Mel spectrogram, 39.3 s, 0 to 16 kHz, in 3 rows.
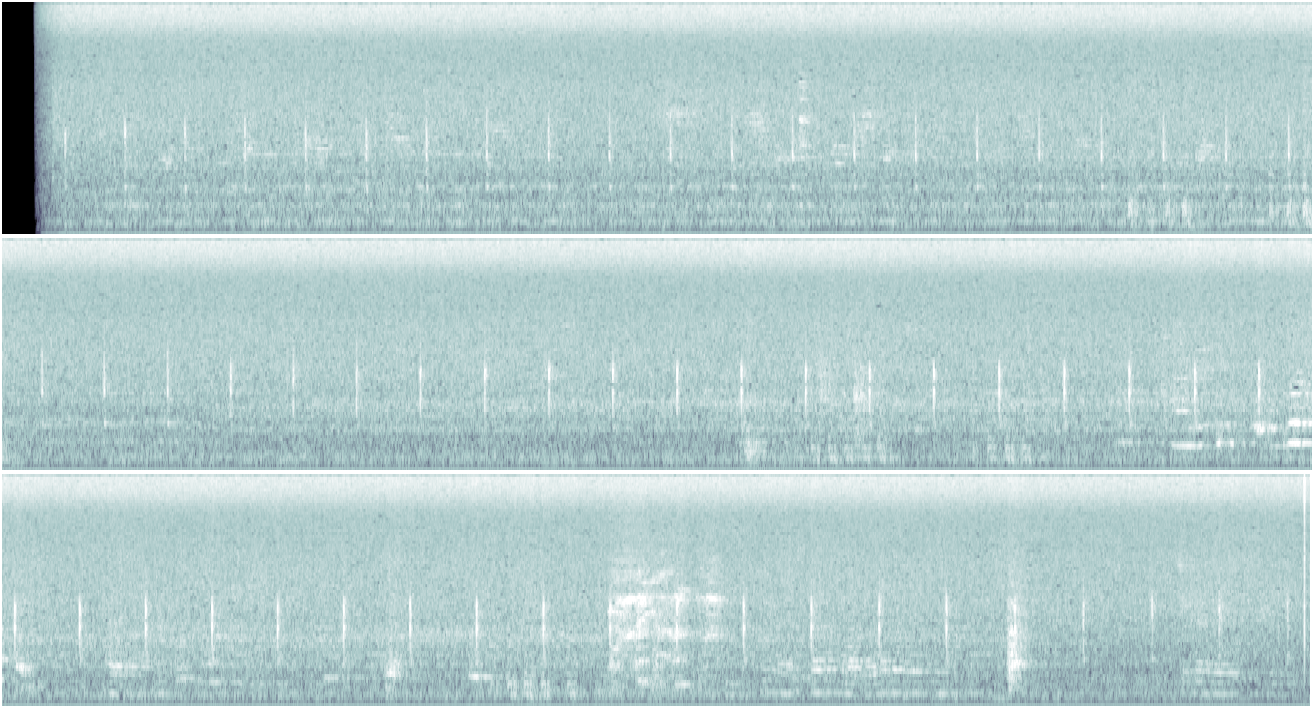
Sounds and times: human voices in the background 0:32.2 - 0:36.5

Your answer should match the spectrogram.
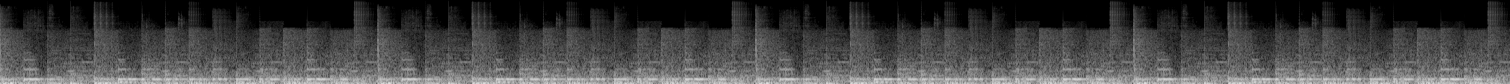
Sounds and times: Drum Loop 0:00.0 - 0:15.1

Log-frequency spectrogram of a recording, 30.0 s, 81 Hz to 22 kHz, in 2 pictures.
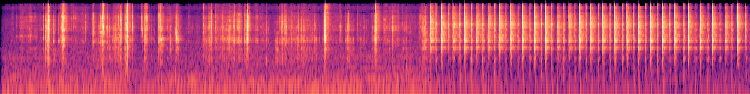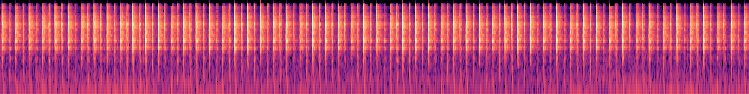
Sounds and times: wind-up chattering novelty toy 0:08.5 - 0:29.9

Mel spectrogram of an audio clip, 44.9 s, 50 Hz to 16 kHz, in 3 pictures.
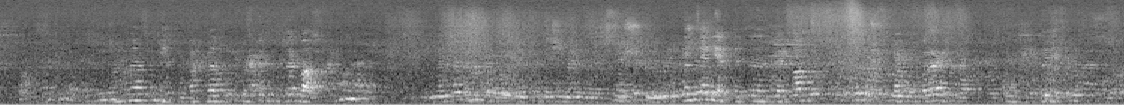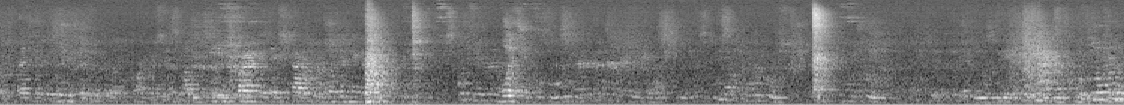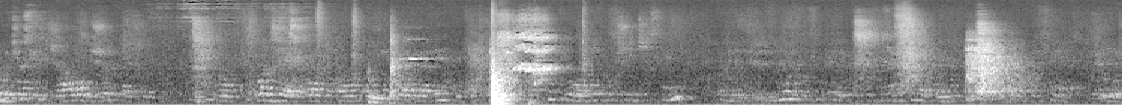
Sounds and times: old ladies & gents calmly talking 0:00.0 - 0:44.9
door closes 0:36.5 - 0:37.4

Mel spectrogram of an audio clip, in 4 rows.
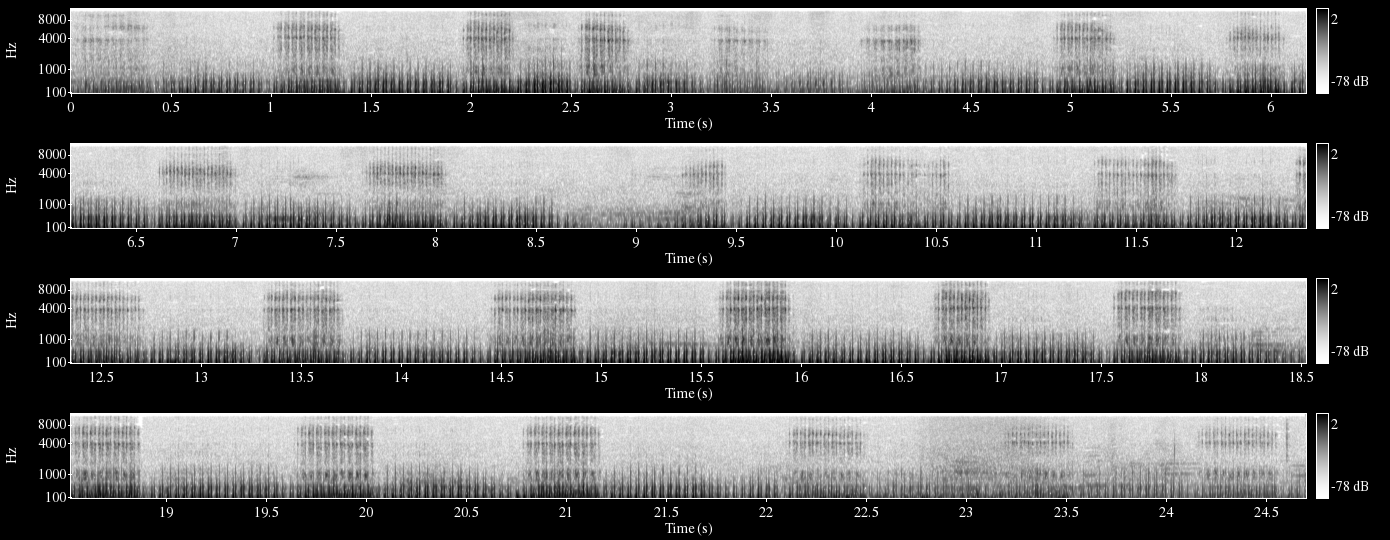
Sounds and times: cat 0:11.4 - 0:12.8
cat 0:22.1 - 0:24.7

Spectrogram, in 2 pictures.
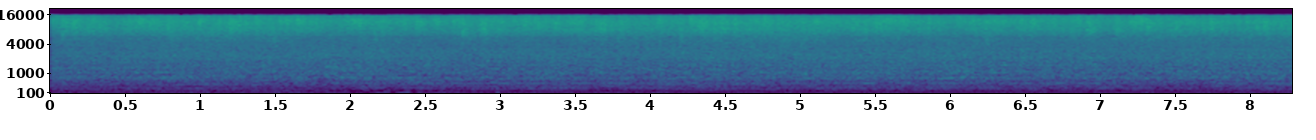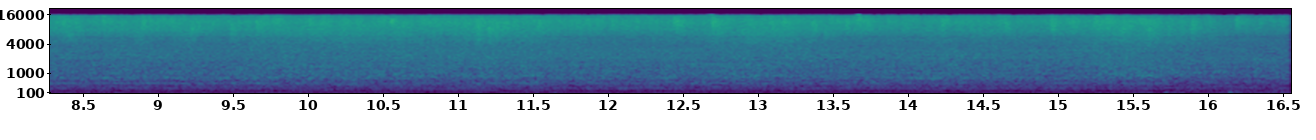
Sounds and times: shower's running water 0:00.0 - 0:16.5

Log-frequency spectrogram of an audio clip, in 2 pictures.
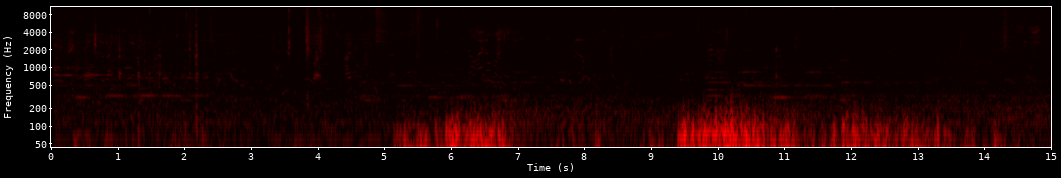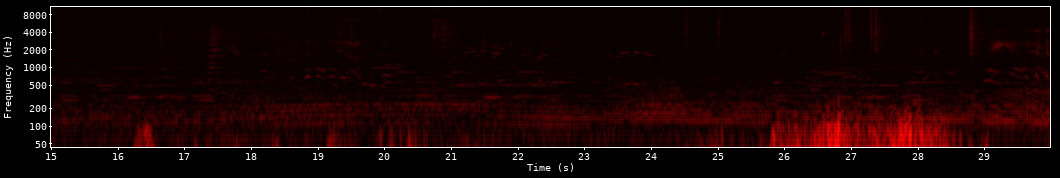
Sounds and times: music 0:00.0 - 0:29.9
conversations 0:00.1 - 0:11.7
conversations 0:13.8 - 0:29.9

